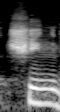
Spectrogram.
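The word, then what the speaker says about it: Qing: and again is that the Ching dynasty this is Cheng spelled with a q qi ng the Ching dynasty period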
